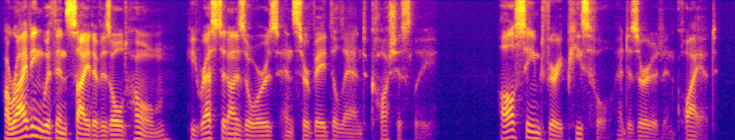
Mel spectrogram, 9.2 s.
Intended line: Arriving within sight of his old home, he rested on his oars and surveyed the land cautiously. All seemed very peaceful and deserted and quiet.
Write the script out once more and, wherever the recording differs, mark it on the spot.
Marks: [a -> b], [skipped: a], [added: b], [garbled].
Arriving within sight of his old home, he rested on his oars and surveyed the land cautiously. All seemed very peaceful and deserted and quiet.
